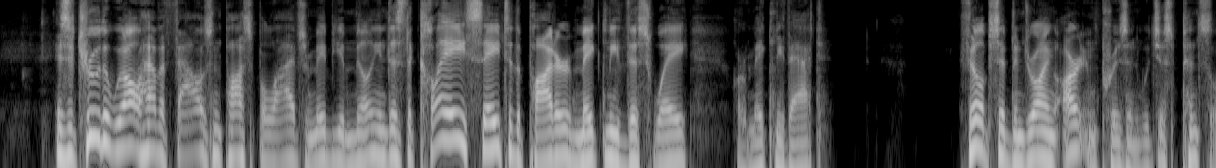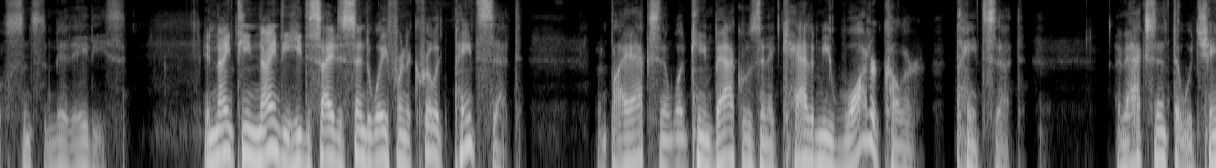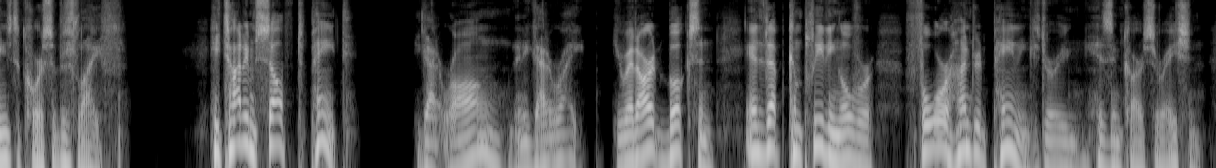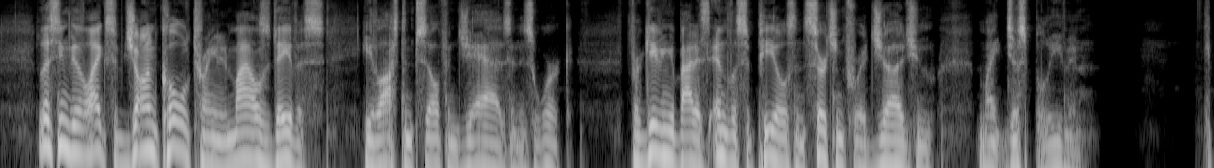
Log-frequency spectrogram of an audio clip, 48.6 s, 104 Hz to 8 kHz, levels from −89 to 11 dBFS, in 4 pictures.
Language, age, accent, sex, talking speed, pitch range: English, 50-69, American, male, 170 wpm, 105-140 Hz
